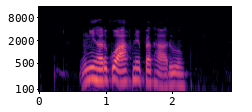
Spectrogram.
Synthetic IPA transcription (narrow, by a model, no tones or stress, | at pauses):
ʊniɦʌɾukoaːpʰnepɾʌt̪ʰaɦɾu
